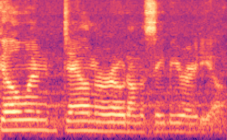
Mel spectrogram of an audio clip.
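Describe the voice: The pace is slow. The tone is fairly bright. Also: man.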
